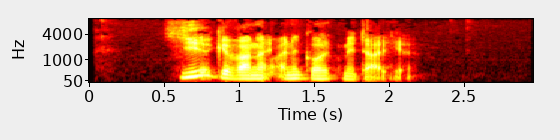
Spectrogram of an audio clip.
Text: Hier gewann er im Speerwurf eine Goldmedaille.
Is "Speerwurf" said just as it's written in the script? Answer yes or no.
no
